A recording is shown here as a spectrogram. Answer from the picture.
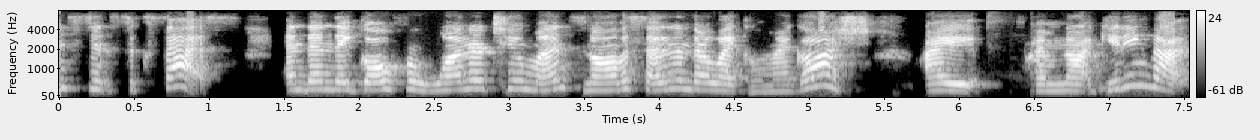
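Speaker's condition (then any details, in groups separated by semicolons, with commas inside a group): No condition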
